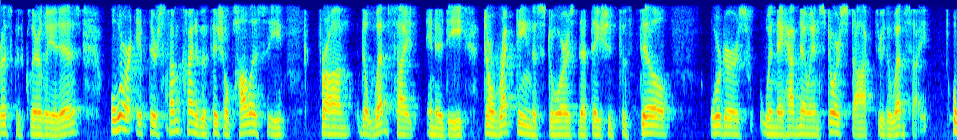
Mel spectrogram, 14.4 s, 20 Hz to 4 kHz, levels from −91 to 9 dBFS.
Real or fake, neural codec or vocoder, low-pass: real; none; 3.6 kHz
